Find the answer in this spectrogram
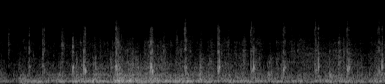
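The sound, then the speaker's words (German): Hooves of a horse-drawn carriage clip-clop as it drives off, a steady, even run of sharp knocks over a low rumbling bed, fairly loud and with no talk. “Die Peitsche knallte, die Marchesa schwenkte das Taschentuch, die Kutsche fuhr davon.”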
